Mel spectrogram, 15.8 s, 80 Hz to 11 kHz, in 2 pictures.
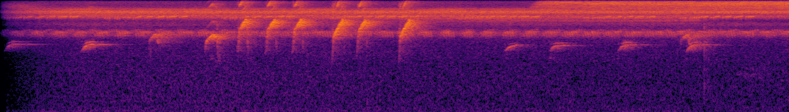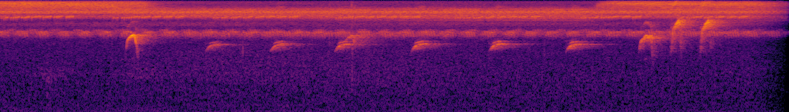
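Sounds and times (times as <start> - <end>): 
Ryukyu bulbul bird song in Kunigami, Okinawa: 0.0 - 4.2, 9.1 - 15.2.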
